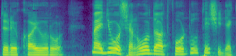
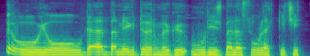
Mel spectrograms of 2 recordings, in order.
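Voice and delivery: grumbling; 4 dB louder than usual. A narrator's reading.

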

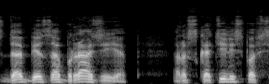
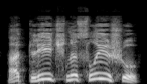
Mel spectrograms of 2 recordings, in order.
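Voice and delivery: very high, drawn-out shout; 13 semitones higher, 5 dB louder, slower than usual. A narrator's reading. Deaf chaplain reports he can hear now, shouting. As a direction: holler it slowly and proudly. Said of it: "заорал капеллан".

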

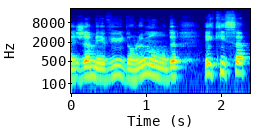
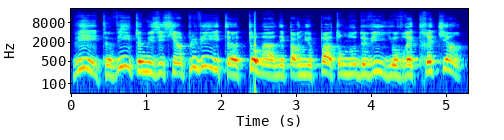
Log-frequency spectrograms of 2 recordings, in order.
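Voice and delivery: shouting; 3 semitones higher, 6 dB louder than usual. A narrator's reading. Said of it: "Il ne cessait de crier".

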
